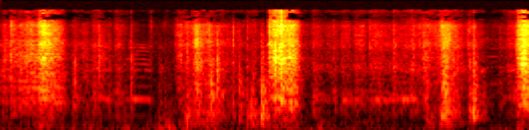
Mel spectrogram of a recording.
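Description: Chunks of rubble clatter into a metal wheelbarrow.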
